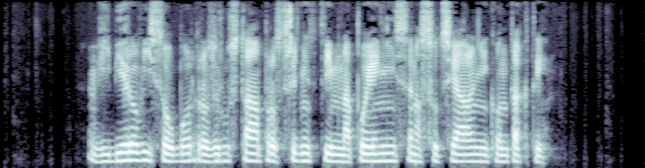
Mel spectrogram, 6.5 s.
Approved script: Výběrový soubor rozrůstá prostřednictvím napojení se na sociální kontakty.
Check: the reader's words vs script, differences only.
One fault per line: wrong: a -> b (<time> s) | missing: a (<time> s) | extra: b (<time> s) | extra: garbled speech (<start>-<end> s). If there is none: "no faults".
no faults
